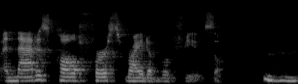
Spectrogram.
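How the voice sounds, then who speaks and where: A woman speaks with an unremarkable speaking voice. Her pitch variation is ordinary. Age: 50s. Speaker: divorce coach. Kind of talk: interview.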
